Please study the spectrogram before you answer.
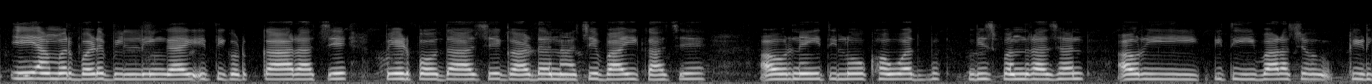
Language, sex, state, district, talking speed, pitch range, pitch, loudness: Halbi, female, Chhattisgarh, Bastar, 125 wpm, 235-255 Hz, 245 Hz, -16 LUFS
